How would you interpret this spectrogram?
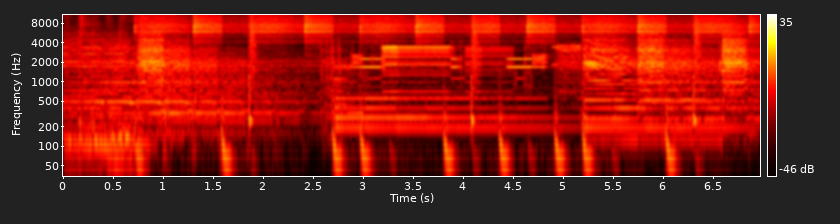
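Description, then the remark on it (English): Electronic music breakdown where dial-up modem tones, steady high beeps and warbling handshake chirps, ring out over punchy, evenly spaced drum hits and sustained synth notes. No voices are heard. “But the other like cool thing I like is the modem sounds and in the breakdown.”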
